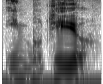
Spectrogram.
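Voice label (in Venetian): "inbutio", Veneto dialect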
